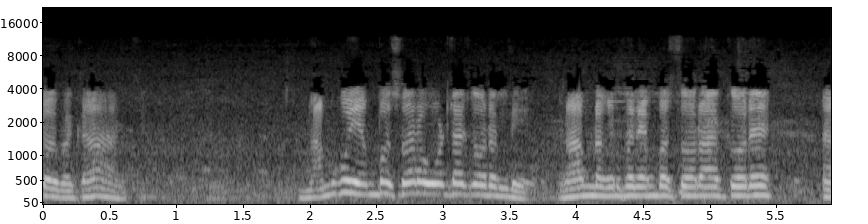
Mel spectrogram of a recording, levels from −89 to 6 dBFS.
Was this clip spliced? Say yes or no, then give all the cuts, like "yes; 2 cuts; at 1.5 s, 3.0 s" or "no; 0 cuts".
no; 0 cuts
